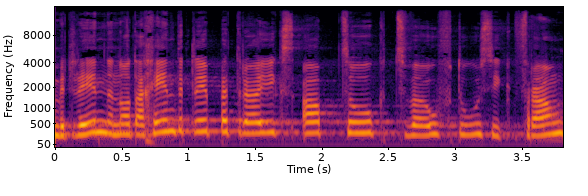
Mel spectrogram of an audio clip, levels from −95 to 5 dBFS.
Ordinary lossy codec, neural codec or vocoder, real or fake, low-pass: none; none; real; 14.4 kHz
